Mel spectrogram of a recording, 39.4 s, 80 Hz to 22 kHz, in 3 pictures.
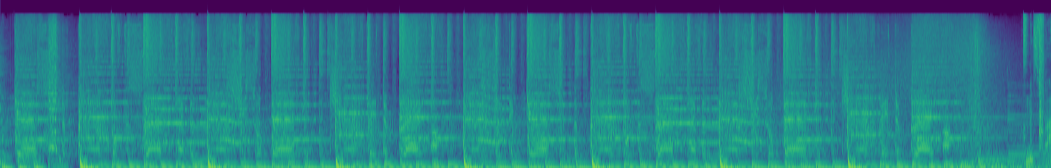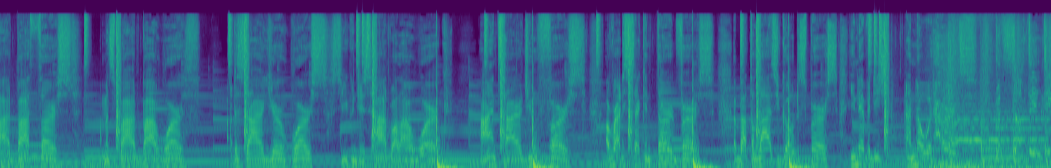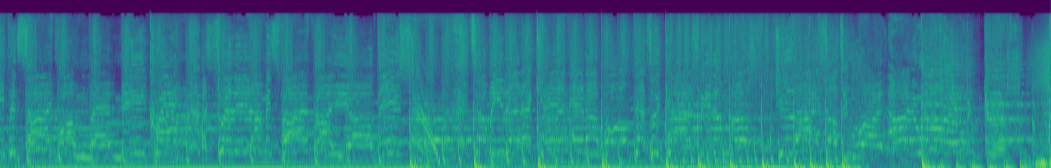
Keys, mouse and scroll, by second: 2.9 alt+scroll down 1, 5.3-6.0 alt+scroll up 1, 8.9-12.9 alt+drag, 12.9 space, 13.0 click, 13.2 space, 13.8-17.9 drag, 17.9 alt+scroll up 1, 19.3-19.6 alt+scroll down 1, 20.7 click, 23.0 alt+scroll up 1, 23.8-27.0 alt+drag, 28.1 alt+scroll down 1, 30.6 alt+click, 35.1-37.4 scroll down 2, 37.6-38.1 alt+scroll up 1, 39.1 alt+scroll down 1.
